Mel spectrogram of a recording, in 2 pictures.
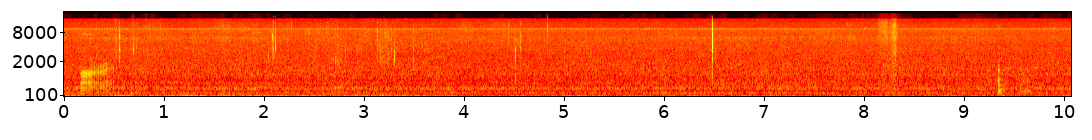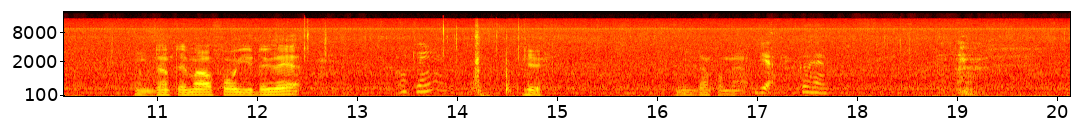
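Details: Honey bees at a hive split made March 4, inspected April 15, 2017; the queen was moved to a five-frame nuc with nurse bees. A steady droning hum, with one close bee's wavering buzz swelling around eleven to twelve seconds, plus scattered clicks.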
